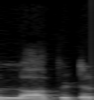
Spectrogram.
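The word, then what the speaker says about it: L'Hôpital: यूज़ होता है, इसको लॉ पीटर रूल कहा जाता है। ये वैसे तो लॉ हॉस्पिटल लिखा हुआ है लेकिन इसकी प्रोनाउंसिएशन जो है लॉ पीटर रूल जो है इसको पढ़ा जाता है।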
